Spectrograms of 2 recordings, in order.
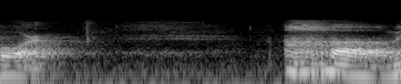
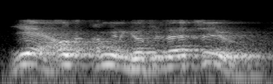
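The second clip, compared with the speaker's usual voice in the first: mock amazement, pitch climbing and getting louder; excited Hercules; 6 semitones higher, 3 dB louder than usual. Hercules reacts to the portal to Hades, excited. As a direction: play a wowed hero jumping at the chance. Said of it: "Hercules is like".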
